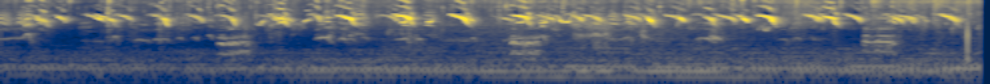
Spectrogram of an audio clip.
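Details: Male whistling duck, used as a lure call, gives a dense chorus of thin, high whistled notes, many overlapping and repeated rapidly, over a steady low hum.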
